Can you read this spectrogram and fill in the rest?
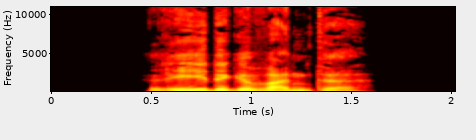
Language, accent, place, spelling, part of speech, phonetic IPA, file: German, Germany, Berlin, redegewandte, adjective, [ˈʁeːdəɡəˌvantə], De-redegewandte.ogg
- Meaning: inflection of redegewandt: 1. strong/mixed nominative/accusative feminine singular 2. strong nominative/accusative plural 3. weak nominative all-gender singular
